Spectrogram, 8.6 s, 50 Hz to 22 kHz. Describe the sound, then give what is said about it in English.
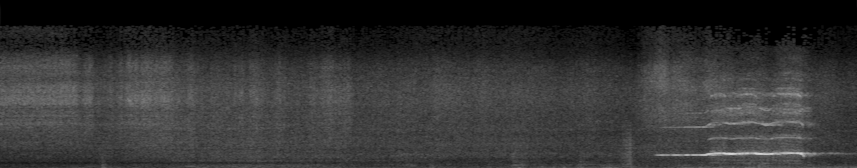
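A steady wash of escaping steam hisses throughout from a roughly 100-year-old historic steam train kept running by a volunteer association, then its whistle sounds one shrill, sustained blast near the end, louder than the hiss, holding a single high pitch before cutting off. “They maintain the technique of the 100-year-old train and keep them shining and running.”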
